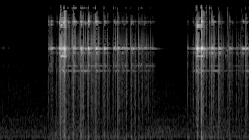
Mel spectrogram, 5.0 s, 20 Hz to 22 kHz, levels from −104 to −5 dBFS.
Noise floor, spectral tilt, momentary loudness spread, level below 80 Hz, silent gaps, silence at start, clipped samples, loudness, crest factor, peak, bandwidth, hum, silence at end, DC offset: -83 dBFS; 4.5 dB/octave; 22 LU; -90 dBFS; none; 1 s; under 0.1%; -25 LUFS; 30 dB; -2 dBFS; 18 kHz; none; 0 s; under 0.1%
